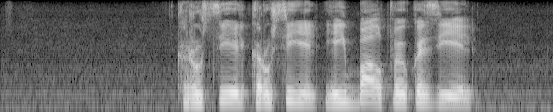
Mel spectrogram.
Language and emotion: Russian, angry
